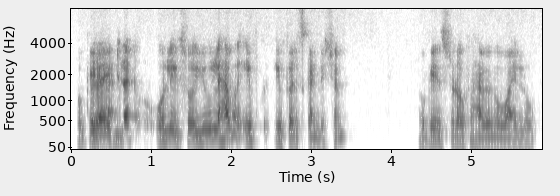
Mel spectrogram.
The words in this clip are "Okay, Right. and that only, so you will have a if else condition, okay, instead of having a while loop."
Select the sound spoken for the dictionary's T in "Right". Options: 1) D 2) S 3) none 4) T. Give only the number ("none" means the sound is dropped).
3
